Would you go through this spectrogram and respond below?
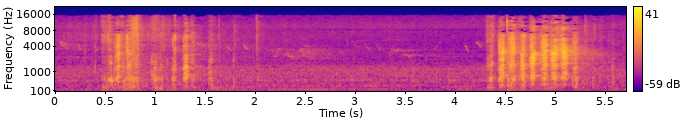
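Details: Goats being playful: two bleats, the first broken into short pulses and the second a rapid fluttering, tremulous bleat of about one second.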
